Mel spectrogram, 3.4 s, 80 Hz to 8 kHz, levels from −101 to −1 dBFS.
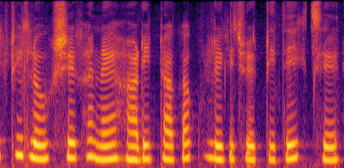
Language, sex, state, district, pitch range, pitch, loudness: Bengali, female, West Bengal, Jhargram, 235-260 Hz, 245 Hz, -16 LUFS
